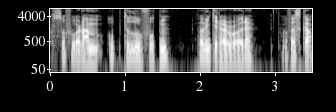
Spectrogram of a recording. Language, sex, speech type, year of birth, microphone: Norwegian, male, spontaneous, 1987, Sennheiser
